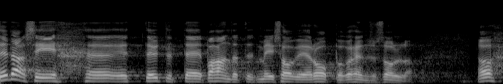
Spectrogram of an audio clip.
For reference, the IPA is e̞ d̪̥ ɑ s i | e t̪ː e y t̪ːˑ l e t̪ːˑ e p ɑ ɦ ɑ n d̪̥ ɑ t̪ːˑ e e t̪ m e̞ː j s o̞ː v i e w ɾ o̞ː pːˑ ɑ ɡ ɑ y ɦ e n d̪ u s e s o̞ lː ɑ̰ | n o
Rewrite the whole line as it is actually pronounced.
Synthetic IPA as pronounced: e̞ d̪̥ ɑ s i | e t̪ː e y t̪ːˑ l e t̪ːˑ e p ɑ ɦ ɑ n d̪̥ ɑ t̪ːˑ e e t̪ m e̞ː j s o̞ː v i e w ɾ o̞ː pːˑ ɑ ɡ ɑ y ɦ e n d̪ u s e s o̞ lː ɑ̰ | n o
